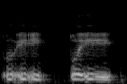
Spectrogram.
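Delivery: bleating goat noise; mock goat bleat. Shown as a demonstration. Animal sound quiz for kids.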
